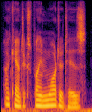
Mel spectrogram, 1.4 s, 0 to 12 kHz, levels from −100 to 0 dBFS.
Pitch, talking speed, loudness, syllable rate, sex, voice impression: 115 Hz, 260 wpm, -16 LUFS, 5.7 syllables/s, male, masculine, adult-like, tensed, powerful, slightly bright, clear, fluent, intellectual, calm, wild, lively, slightly strict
